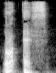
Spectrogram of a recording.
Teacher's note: And if you don't pronounce that glottal stop twice as long, you get ra'as, meaning to lead.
